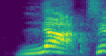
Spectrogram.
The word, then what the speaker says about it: Knoxxx: I am your host, Mike Knox. And indeed, I spelled my name with three X's because simply I am the head of the table.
